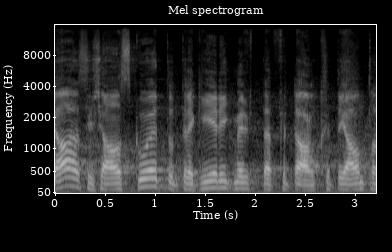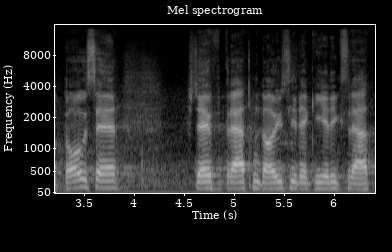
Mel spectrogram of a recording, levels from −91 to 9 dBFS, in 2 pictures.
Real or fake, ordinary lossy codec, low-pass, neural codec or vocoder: fake; none; 14.4 kHz; codec, 44.1 kHz, 7.8 kbps, Pupu-Codec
